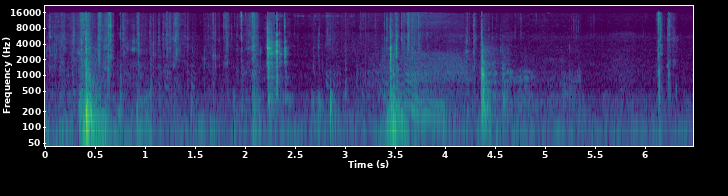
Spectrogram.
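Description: Knocks, clicks and rattles of fishing gear and a caught small smallmouth bass being handled in a plastic kayak, with a loud knock about half a second in and another about three and a half seconds in.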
